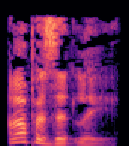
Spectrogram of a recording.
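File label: "oppositely", British English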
